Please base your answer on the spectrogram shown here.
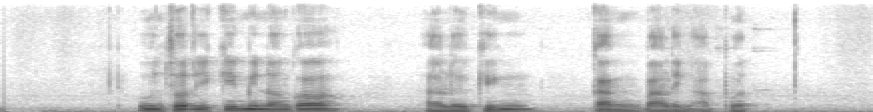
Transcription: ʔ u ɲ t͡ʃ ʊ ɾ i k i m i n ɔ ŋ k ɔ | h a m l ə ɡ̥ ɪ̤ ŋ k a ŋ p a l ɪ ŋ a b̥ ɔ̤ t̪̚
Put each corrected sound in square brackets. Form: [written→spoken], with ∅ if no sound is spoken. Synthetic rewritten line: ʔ u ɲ t͡ʃ ʊ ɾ i k i m i n ɔ ŋ k ɔ | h a [m→∅] l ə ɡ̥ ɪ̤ ŋ k a ŋ p a l ɪ ŋ a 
